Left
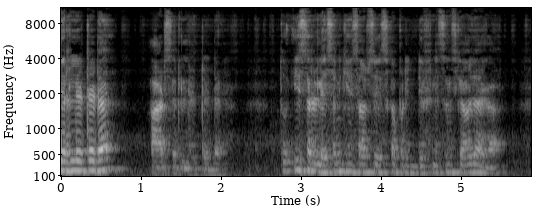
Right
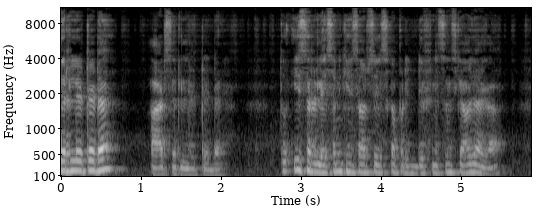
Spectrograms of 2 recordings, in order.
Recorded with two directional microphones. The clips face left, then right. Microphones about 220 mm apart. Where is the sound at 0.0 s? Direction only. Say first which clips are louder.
Right 5 dB; 30° right (ahead or behind).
